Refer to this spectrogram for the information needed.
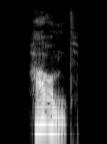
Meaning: inflection of harnen: 1. second-person plural present 2. third-person singular present 3. plural imperative
- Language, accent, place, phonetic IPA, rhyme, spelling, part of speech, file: German, Germany, Berlin, [haʁnt], -aʁnt, harnt, verb, De-harnt.ogg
